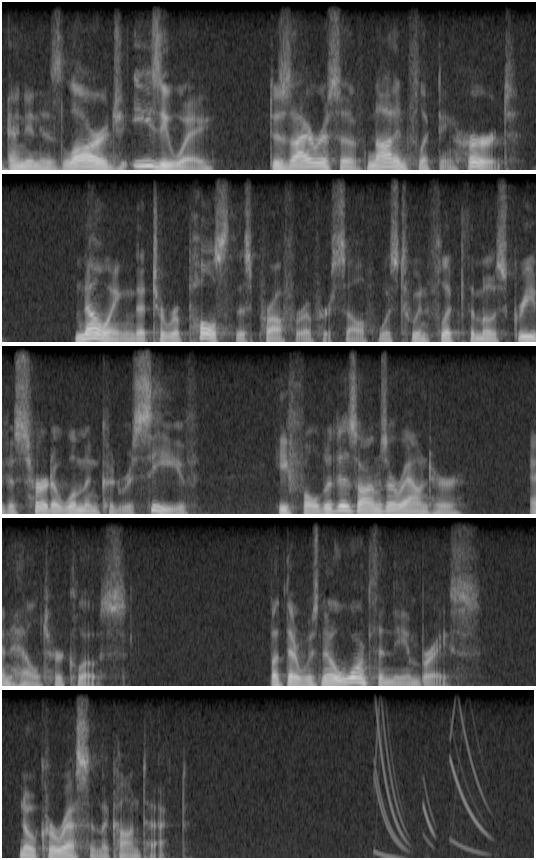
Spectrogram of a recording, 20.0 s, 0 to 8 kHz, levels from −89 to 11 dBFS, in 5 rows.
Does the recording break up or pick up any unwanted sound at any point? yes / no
yes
